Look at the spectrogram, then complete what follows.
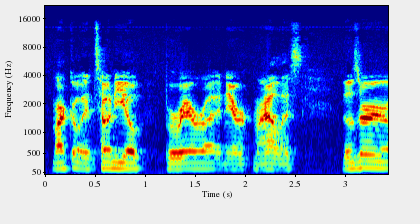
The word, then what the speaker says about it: Barrera: not a big deal you know marco antonio browse eric morales those um those fights those fights happen did i say it right marco antonio barrera and eric morales those are all fights that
